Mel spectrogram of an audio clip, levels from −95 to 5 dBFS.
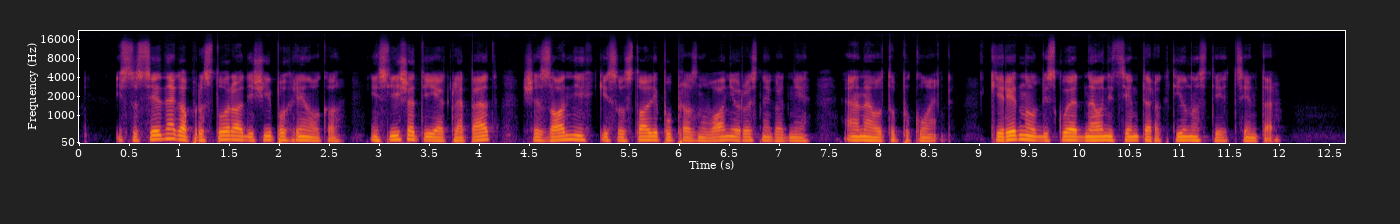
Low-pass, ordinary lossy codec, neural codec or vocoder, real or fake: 19.8 kHz; none; codec, 44.1 kHz, 7.8 kbps, DAC; fake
